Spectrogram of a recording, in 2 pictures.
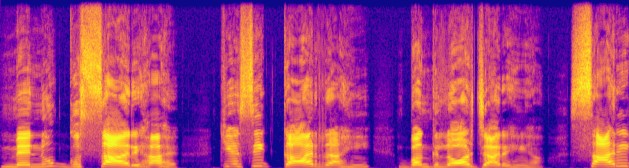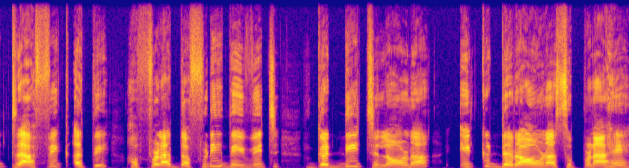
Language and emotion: Punjabi, angry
